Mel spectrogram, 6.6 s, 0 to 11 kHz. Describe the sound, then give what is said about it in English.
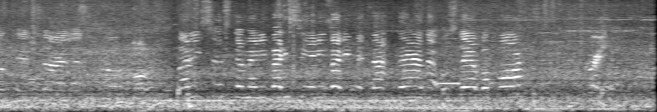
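Steady low engine rumble fills the interior of a large passenger bus in Central Florida while many voices chatter and overlap throughout, a lively crowd of roughly 30 middle and high school students on board on a Saturday in early March. “On a Saturday in early March, roughly 30 middle and high school students loaded onto a large passenger bus in Central Florida.”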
